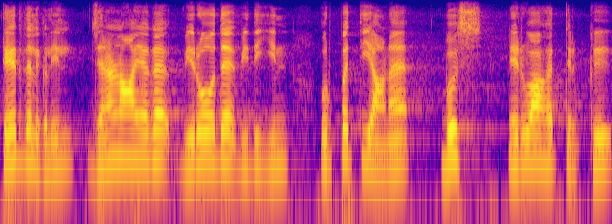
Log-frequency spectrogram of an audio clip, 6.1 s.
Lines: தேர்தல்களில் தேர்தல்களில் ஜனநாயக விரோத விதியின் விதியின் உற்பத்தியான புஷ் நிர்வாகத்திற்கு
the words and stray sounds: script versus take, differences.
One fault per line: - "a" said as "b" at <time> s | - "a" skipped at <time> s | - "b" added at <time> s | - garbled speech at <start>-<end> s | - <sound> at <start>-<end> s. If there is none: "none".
- "தேர்தல்களில்" skipped at 0.7 s
- "விதியின்" skipped at 2.9 s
